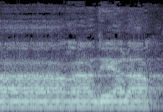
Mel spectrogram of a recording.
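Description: A man's voice chanting Arabic, holding one long melodic note at a steady pitch, with a slight dip in pitch about one and a half seconds in.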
